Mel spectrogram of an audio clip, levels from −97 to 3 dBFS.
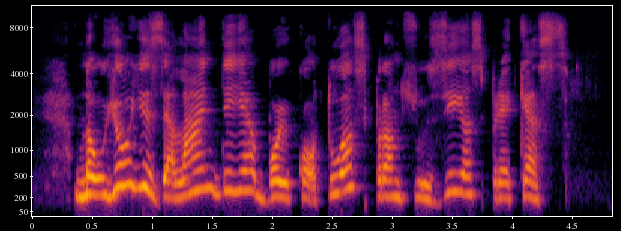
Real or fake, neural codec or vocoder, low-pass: real; none; 9.9 kHz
